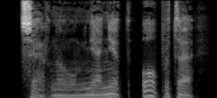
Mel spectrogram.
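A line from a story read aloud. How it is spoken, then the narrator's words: Confused mutter. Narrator (Russian): растерянно пробормотал Ликон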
